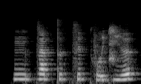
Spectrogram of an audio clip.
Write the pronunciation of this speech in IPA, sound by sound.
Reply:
ŋə˦˥t̚za˦˥t̚t̪ə˦˥t̚sɨ˦˥t̚ fo̰˧˥t͡ɕi˨˦ə̯

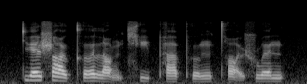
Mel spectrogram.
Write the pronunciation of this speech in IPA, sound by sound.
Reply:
t̪ɥɛ˥ʂɑ˥˩ʊ̯kʰɤ˧˥ lɑ̰˨˩ŋt͡ɕʰi˥˩ pʰä˧˥pʰʊ˧˥ŋt̪ʰɑ̰˨˩ʊ̯ ʂwə˥n

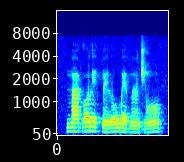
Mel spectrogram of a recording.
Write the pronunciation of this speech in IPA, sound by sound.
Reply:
ma˧ɡɔ˦le˧k͡pɛ̃˨ lo˧wɛ˨ bã˨ d͡ʒɔ̃˨˦

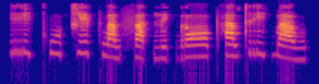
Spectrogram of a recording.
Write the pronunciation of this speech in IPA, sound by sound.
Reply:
ri˥˩ʔkʰwu˦˥ʔt͡ɕeː˥˩p̚kwa˩˦w fa˨˩t̚me˨˩k̚rɔː˦˥ pʰa˦˥wtri˥˩ʔba˨˩w

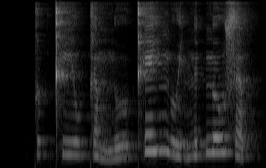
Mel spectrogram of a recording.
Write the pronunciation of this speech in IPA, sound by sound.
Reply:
kʊ˨k̚t̪ʰiː˨wkɐ˨˩m n̪uː˨kʰe˥j ŋuː˨jn̪ɵ˥t̚n̪o˥wsɐ˨p̚

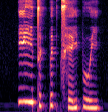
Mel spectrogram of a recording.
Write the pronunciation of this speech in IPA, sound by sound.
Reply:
jiː˥t̪ɪ˨k̚ pɪ˥k̚t͡sʰe˨˥j puː˨j

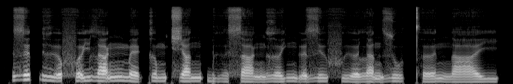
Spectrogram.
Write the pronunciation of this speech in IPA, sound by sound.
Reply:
zə˦˥t̚ɣɨ̰˧˨ə̯ fə̰˧˥j la̰˧˥ŋ mɛ˧˩kə˧mt͡ɕa˨˦n ɓɨ̤˨˩ə̯sa˧˩ŋ ɣə˨˦jŋɨ̰˧˨ə̯ zɨ˧fɨ˧˩ə̯la̰˧˨n zu˧t̪ʰəː˨˦ na˨˦j

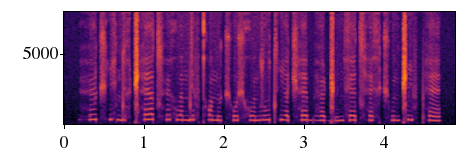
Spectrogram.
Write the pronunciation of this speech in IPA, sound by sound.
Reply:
høt͡ʃʰix ndøxǁʰɛɐ̯t͡sʰø xuɐ̯ndefkʰɔn ɾut͡ʃʰoʃxo nzu tʰiɐ̯t͡ʃʰɛ bʱœ ɡ͡ǁønxɛt͡sʰɛxt͡ʃʰun ǁif pʰɛ

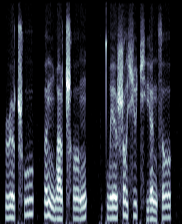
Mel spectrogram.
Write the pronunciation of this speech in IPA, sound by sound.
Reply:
ɻɻ̩˧˥ʈ͡ʂʰu˥ | ə˥˩nn̪wä˧˥ʈ͡ʂʰɤ˧˥ŋ | t̪we˧˥ɪ̯ʂɤ˥˧ɕy˥˩ t͡ɕʰjɛ˨˩nsɤ˥

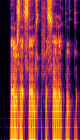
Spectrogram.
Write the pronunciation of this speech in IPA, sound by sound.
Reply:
ẽɭzẽ sẽduʔ fɨsũlʲɔ̃ kʉk

